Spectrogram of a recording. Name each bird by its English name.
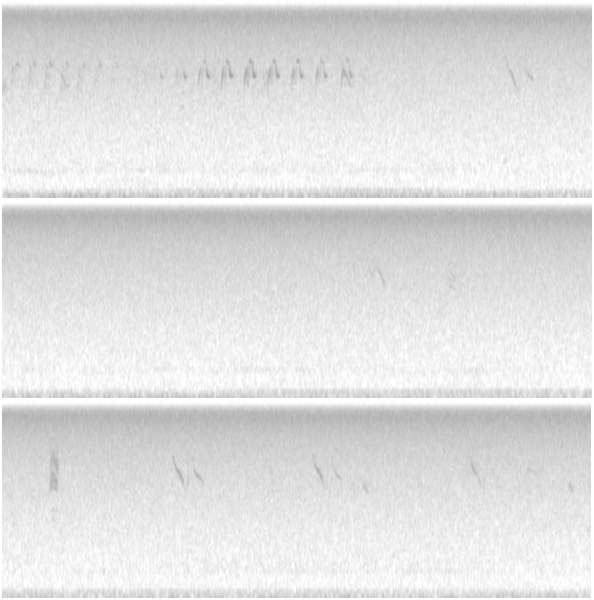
Hawaii Amakihi, House Finch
